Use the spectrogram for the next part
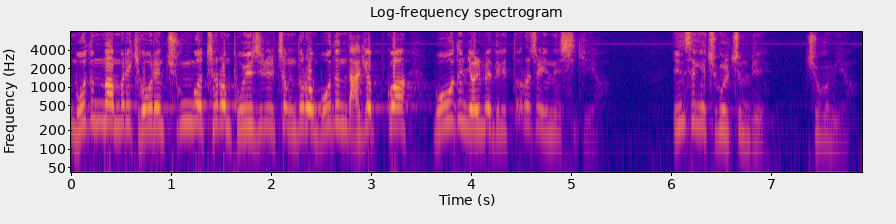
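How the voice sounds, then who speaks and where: A man in his forties preaching a sermon in a church, lively and joking, often asking the congregation questions. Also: high voice. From South Korea. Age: 40s. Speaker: pastor. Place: church sanctuary.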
